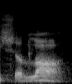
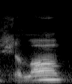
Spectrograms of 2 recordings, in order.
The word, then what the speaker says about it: shalom: of the word shalom, the proper pronunciation will be shalom, right? There is no wa in the word shalom, right?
